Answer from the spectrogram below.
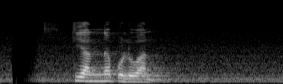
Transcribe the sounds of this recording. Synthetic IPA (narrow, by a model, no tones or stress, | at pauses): k̪ijanːəpuluʋan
